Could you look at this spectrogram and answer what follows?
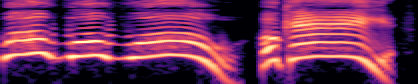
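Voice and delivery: high, urgent interjection; calling a halt. Acted. Peacemaker to bickering companions, urgently calling a halt. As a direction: jump in high to stop a squabble.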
